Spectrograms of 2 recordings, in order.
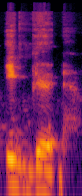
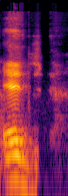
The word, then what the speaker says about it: Ige: It's Ige, lakini una pronounce generally Ige. Usiseme tena edge ama egg.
